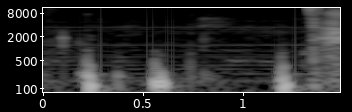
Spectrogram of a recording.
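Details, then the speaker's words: Soft, low, regular thumps about 0.6 seconds apart through faint background noise: a fetal heartbeat. "last time i checked that sound means something is living this is not a blob of tissue this is a human being"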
